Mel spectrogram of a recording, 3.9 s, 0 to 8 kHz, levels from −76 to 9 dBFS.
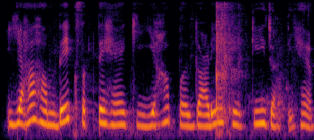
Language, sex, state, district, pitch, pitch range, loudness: Hindi, male, Himachal Pradesh, Shimla, 230 Hz, 215-255 Hz, -17 LUFS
